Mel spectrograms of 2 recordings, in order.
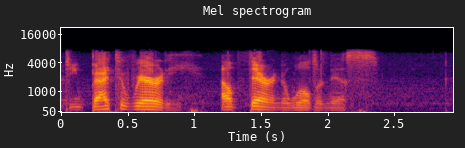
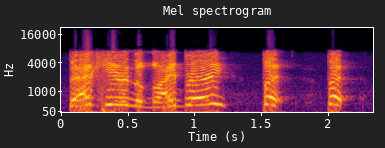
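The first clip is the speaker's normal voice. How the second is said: much higher, loud alarmed protest; Spike protesting; 9 dB louder than usual. Acted. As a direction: protest that he's coming too.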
